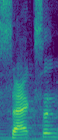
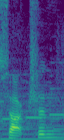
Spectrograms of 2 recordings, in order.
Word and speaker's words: Saxon: of this company is it saxon that's how you pronounce it saxon not shocking saxon saxon saxon i've been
